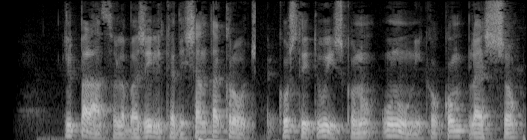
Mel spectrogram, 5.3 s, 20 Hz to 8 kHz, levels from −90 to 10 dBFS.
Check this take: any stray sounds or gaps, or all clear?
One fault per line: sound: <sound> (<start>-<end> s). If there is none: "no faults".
sound: dropout (2.6-2.7 s)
